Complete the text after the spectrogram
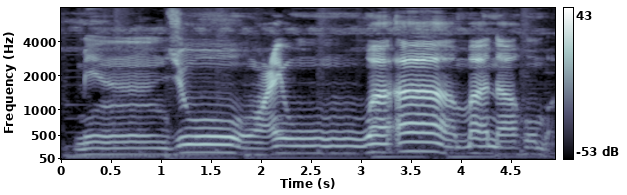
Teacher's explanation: Tanwin bertemu sama huruf waw. Hukum bacaan di sini adalah idgham biunnah. Dibaca dengung dan panjang selama 2 harakat.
